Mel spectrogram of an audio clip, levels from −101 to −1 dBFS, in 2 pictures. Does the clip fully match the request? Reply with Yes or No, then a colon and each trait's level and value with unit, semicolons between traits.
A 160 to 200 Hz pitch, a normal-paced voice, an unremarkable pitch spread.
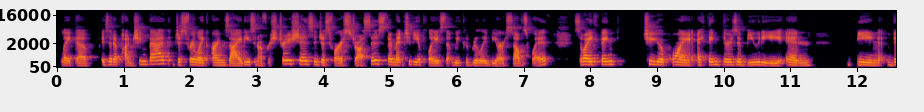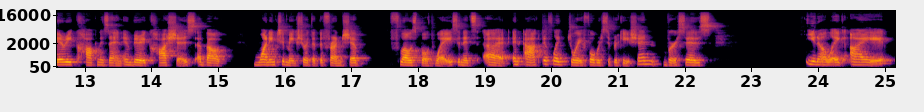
Yes: high, 190 Hz; average, 180 wpm; average, 4.1 semitones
